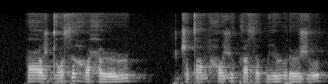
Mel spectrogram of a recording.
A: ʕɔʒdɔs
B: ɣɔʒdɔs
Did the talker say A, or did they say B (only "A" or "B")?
A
